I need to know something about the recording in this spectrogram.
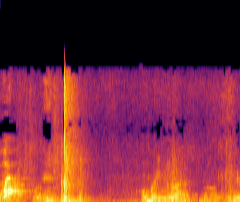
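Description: Voices of women and children talking, with a short sharp sound about half a second in.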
